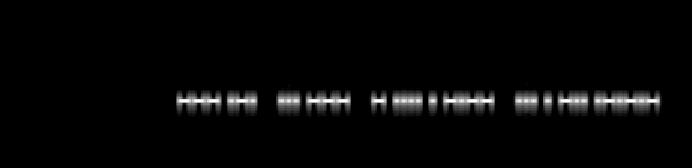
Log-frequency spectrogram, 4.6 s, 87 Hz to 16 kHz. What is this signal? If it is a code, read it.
Morse code, heard as a keyed tone, about 52 wpm, 700 Hz. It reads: OR SO THEY SED.
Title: Sentences from Top 100 Words and Abbreviations 50wpm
